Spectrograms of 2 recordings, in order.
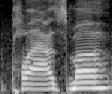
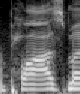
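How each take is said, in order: First: Said in the usual way. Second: Plasma said as "PLAHZ-muh"; Trump's pronunciation. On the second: Retold or imitated. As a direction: say plasma with a broad "ah" in the first syllable. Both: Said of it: "as Trump says".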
